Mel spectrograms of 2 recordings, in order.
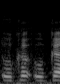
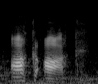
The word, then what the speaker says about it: Uka Uka: In a Kedicker's video, he pronounced Uka Uka as Awk Awk.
